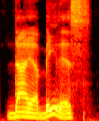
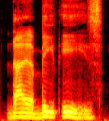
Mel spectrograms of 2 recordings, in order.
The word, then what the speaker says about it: diabetes: It can be pronounced diabetes or DIE-A-BEET-IS.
